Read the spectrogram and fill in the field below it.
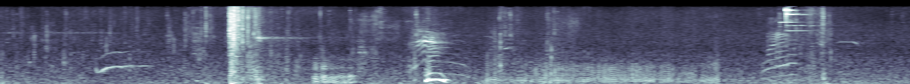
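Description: A cat meows several times.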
